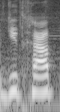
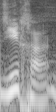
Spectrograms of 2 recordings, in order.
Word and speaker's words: GitHub: Sí, es que como en esta inglés hay tanta pronunciación parecida, GitHub, y no es Jija, no es ni...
